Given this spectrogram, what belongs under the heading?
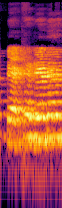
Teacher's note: मूर्धा से बोले जाते हैं। और इनकी नाम ध्वनि है मूर्धन्य।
